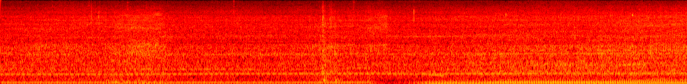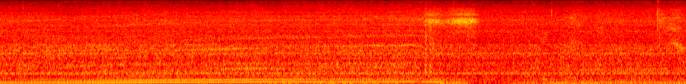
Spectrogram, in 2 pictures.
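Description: A Honda Goldwing motorcycle drives along, its engine humming steadily and then rising in pitch as it accelerates, loud and close, with a steady tone running throughout and a brief dip in the middle.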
